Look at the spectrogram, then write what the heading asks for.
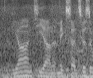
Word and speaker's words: Vientiane: I think it's 3 syllables, so I gotta Vientiane.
